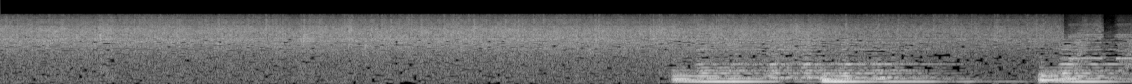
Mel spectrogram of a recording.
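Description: Steady, dense acid rain hisses continuously and loudly outside, with no voices. Partway through, a low droning tone rises beneath the downpour, fades briefly, then returns near the end.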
